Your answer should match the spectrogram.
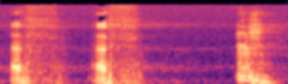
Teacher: وليس المراد بالبطن المبالغة في إدخال الثنايا إلى قعر الشفة السفلى، وإنما بطن الشفة هو الذي لا يرى في المواجهة، إذا واجهت شخصا فبطن شفتك لا يرى، فتضع الثنايا العليا في بطن الشفة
